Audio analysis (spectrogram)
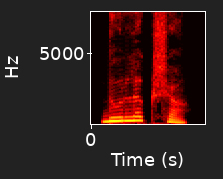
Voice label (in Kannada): "ದುರ್ಲಕ್ಷ", kannada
